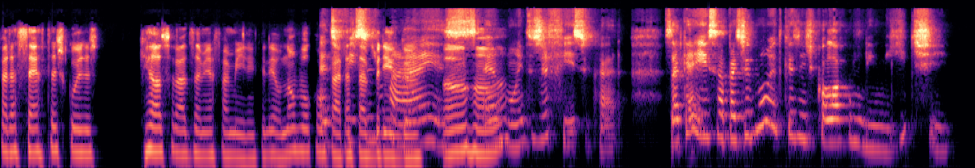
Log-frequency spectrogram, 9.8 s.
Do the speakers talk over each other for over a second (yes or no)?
yes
